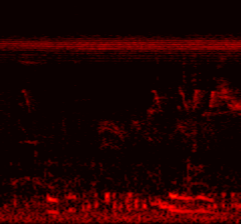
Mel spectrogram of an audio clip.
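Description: Giribaz pigeons coo softly in a loft, low throaty murmurs rising and falling over steady background hum, with faint chirps and a brief flutter in between.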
